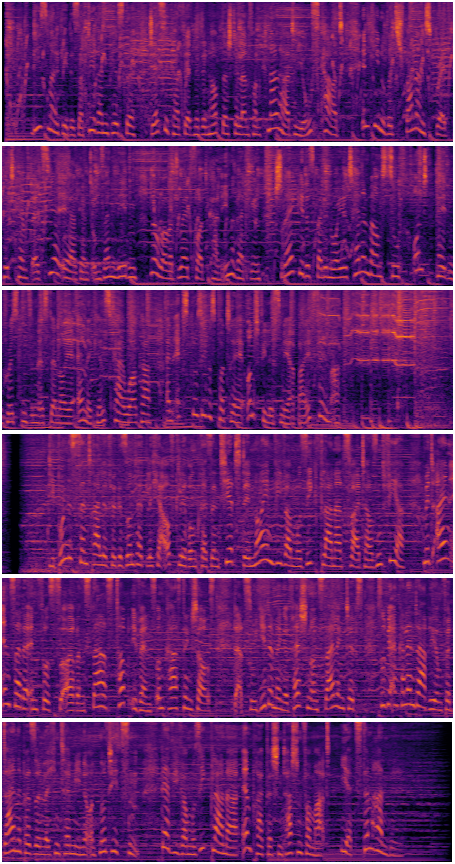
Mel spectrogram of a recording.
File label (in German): Werbung Freundlich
